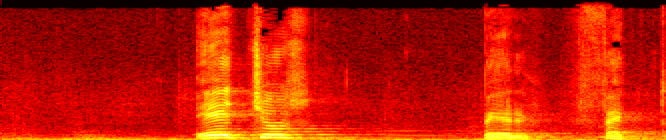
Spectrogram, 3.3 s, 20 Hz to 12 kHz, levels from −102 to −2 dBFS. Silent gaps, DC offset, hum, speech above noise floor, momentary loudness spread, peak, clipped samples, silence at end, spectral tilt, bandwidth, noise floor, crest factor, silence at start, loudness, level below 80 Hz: none; under 0.1%; none; 23 dB; 25 LU; 0 dBFS; under 0.1%; 0 s; -4.5 dB/octave; 12 kHz; -39 dBFS; 18 dB; 0.2 s; -16 LUFS; -46 dBFS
